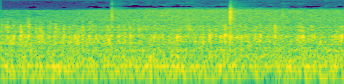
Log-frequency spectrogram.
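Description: Rice with eggs mixed in boils in a pot, a steady bubbling and hissing of steam with faint popping, close and continuous with no voices.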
